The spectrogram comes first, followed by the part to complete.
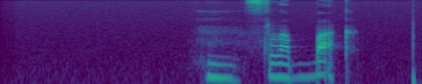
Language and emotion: Russian, angry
